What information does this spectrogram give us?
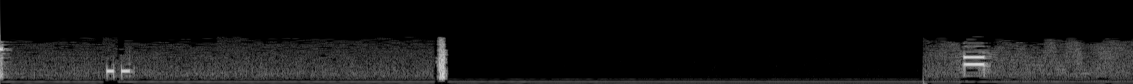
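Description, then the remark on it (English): Short bursts of telephone-style DTMF keypad tones from a radio with WIRES mode turned on, over a noisy radio channel with a steady low hum: a quick pair near the start, one sharp beep mid-clip, then another tone pair as static returns. “It sounds like you might have the wires mode turned on your radio.”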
